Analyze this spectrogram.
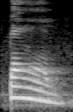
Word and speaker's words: palm: calm, palm, balm, salmon. Can you hear L anywhere?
